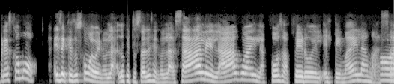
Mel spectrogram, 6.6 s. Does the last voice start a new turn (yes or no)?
yes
